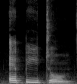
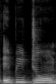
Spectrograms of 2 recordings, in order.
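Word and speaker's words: epitome: सो हमारा next word है एपिटोम. एपिटोम इसको कैसे प्रोनाउंस करते हैं? एपिटम. ओके. जो बहुत लोग आप ना इस वर्ड को सुनोगे तो दे pronounce as एपिटोम. इट्स नॉट एपिटोम, इट्स एपिटमी.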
